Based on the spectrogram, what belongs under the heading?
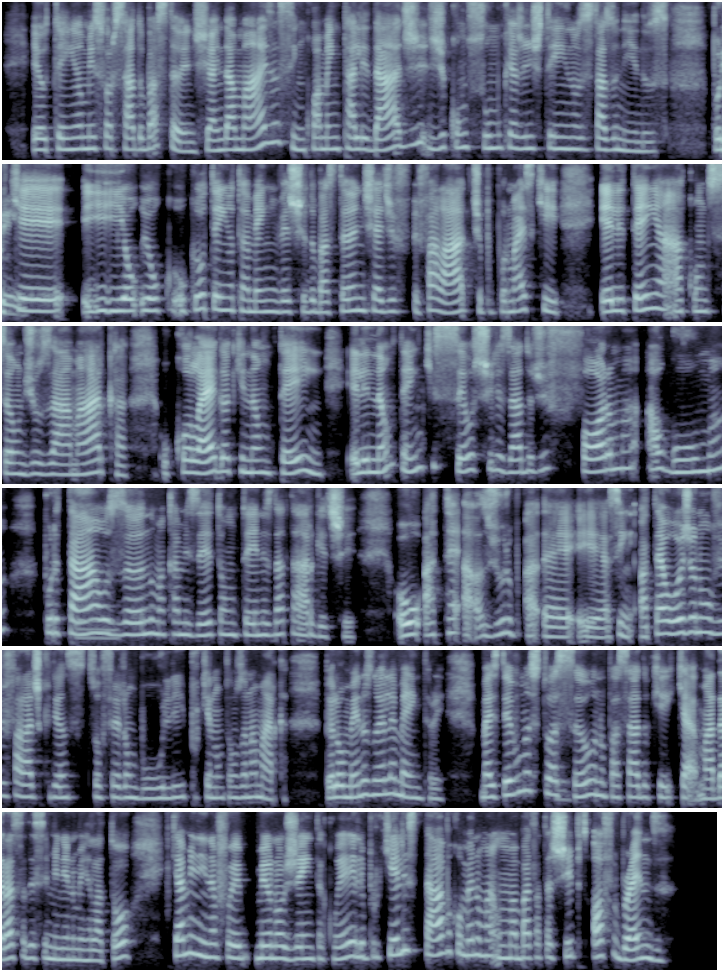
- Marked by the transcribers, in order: in English: "bullying"; in English: "elementary"; in English: "chips off-brand"
- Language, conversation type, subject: Portuguese, advice, Como posso reconciliar o que compro com os meus valores?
